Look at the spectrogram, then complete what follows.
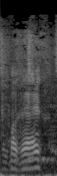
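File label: "bagegu", Teotitlán del Valle Zapotec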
